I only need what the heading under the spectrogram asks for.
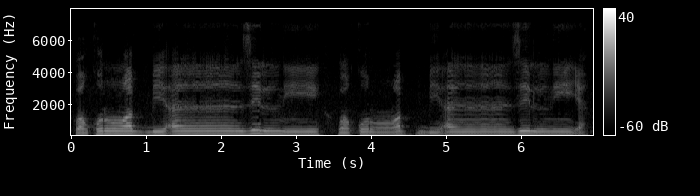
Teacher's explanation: Jadi lam sukunnya tidak kita baca, langsung kita masukkan ke huruf ro-nya. Wa qur rabbi, seperti itu. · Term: idgham mutaqaribain, idgham mutaqariban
